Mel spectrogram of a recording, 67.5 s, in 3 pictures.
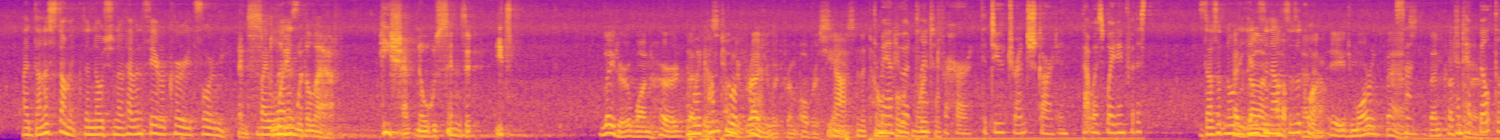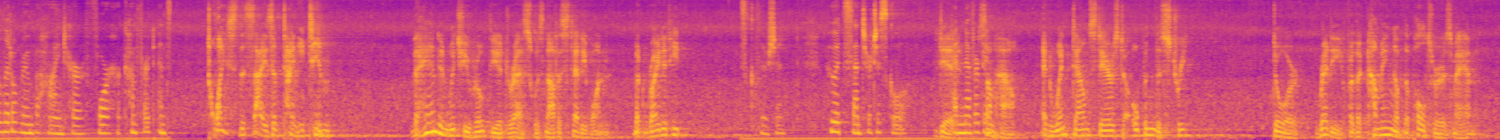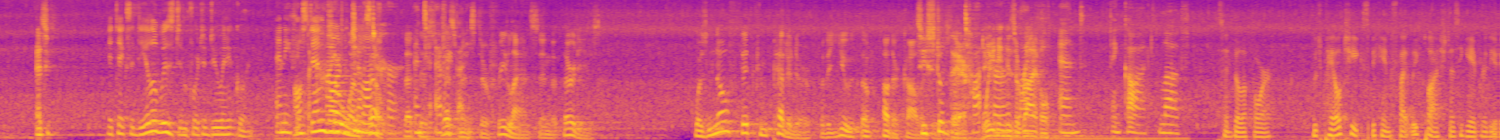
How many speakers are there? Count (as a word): five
